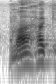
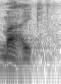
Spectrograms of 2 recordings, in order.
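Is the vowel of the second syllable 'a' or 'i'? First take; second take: a; i. First: The second syllable has the vowel 'a'. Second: The second syllable has the vowel 'i'. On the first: "Фатх" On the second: "Каср"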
